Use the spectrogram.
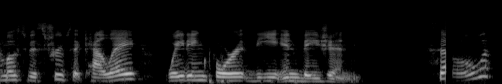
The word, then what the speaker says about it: Calais: But he assumed, and if you look at this map, that we were going to attack at Calais. It's a silent S there, because it is the shortest point.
